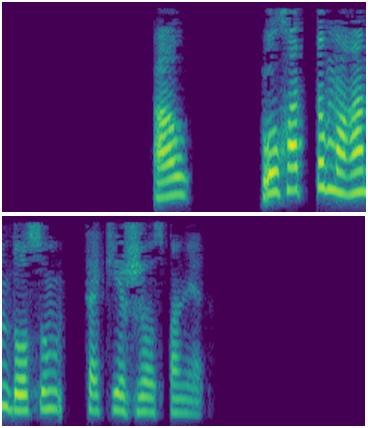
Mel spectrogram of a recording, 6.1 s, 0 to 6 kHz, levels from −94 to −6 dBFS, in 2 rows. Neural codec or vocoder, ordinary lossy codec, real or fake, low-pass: codec, 16 kHz, 1 kbps, FunCodec, trained on Chinese and English, 50 frames a second; MP3, 24 kbps; fake; 5.4 kHz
